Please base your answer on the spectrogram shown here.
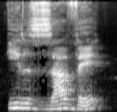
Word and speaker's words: ils avaient: Ils avaient. Notice the fact that I pronounced z because we have an S followed by a vowel in the next word.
